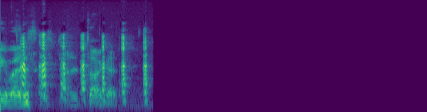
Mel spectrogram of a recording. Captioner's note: both laughing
